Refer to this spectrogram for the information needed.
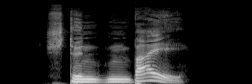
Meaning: first/third-person plural subjunctive II of beistehen
- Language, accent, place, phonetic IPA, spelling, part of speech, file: German, Germany, Berlin, [ˌʃtʏndn̩ ˈbaɪ̯], stünden bei, verb, De-stünden bei.ogg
